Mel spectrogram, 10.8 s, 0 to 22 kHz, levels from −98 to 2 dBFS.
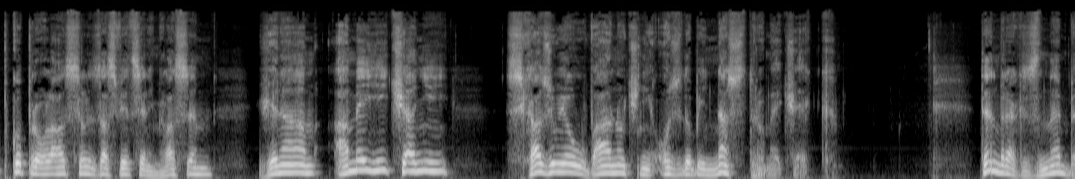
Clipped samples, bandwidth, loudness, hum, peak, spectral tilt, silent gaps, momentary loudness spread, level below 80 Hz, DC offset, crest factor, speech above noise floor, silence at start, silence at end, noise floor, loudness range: under 0.1%; 16.5 kHz; -23 LUFS; none; -6 dBFS; -5.5 dB/octave; none; 13 LU; -50 dBFS; under 0.1%; 16 dB; 55 dB; 0.05 s; 0 s; -77 dBFS; 6 LU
